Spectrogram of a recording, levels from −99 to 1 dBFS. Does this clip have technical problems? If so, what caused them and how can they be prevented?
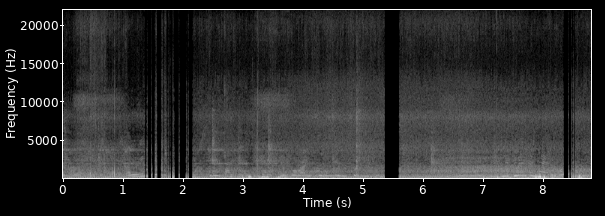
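Yes. There are three Bluetooth dropouts. From 1.35 to 2.19 s the sound keeps cutting out in short holes, about 0.55 s gone in total, the longest about 0.11 s. At 5.35 to 5.64 s it disappears for about 0.24 s, and from 8.33 to 8.54 s more brief gaps add up to about 0.14 s. Playback resumes as if it never paused, which most likely means packets reached the headphones too late and got dropped. To prevent it, keep the headphones close to the source, clear of obstructions and 2.4 GHz interference, or record over a wired connection.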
